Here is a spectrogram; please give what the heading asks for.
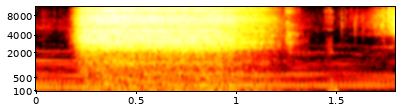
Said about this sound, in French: Je prends une grande inspiration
